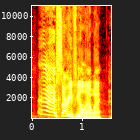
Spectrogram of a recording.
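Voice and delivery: dismissive, uncaring tone with no empathy. Showing how someone without empathy says the line: dismissive, no empathy. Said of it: "You could say it like you. Go ahead".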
